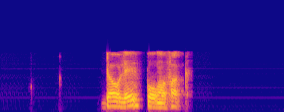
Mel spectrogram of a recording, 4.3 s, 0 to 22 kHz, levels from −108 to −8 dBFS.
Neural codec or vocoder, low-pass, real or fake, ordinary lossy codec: codec, 16 kHz, 16 kbps, FunCodec, trained on Chinese and English, 50 frames a second; 7.2 kHz; fake; AAC, 16 kbps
